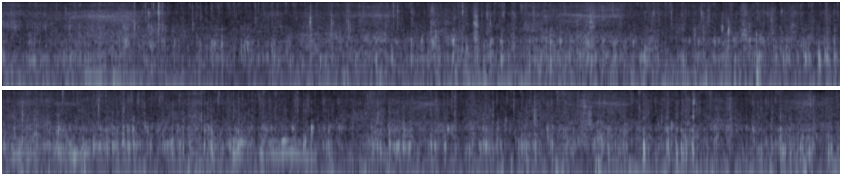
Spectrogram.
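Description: Water pouring and splashing onto stone paving at a spout that serves for ritual bathing, with many small clicks and splashes throughout.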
